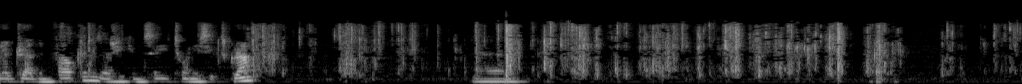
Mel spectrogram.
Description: A man speaks followed by sound of package opening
